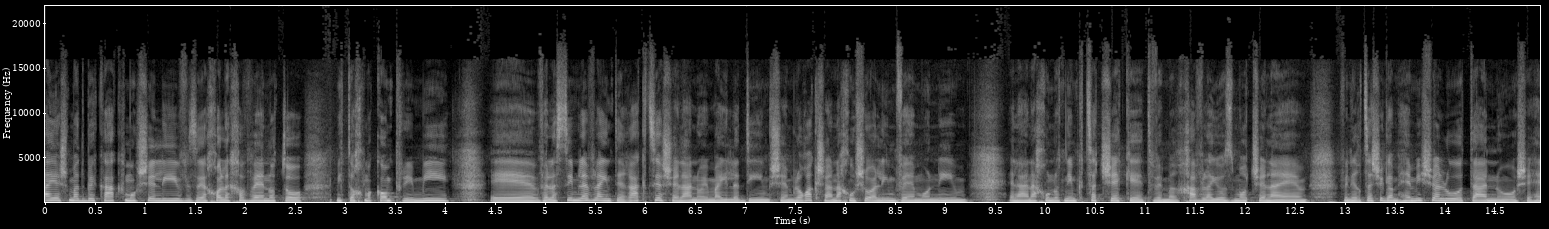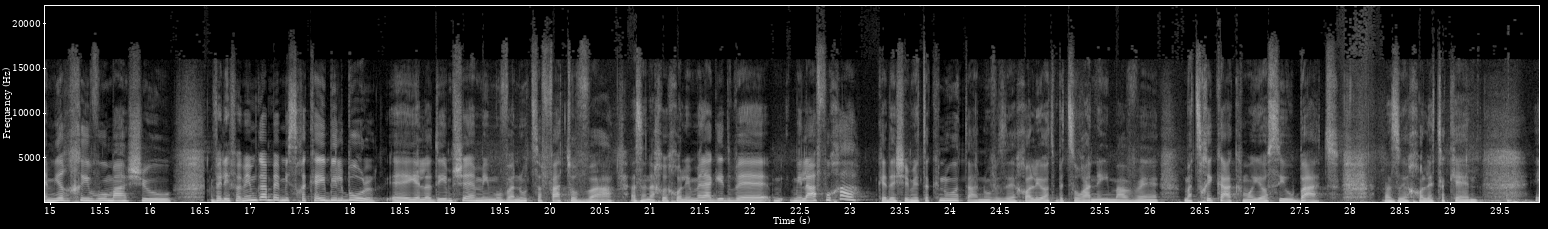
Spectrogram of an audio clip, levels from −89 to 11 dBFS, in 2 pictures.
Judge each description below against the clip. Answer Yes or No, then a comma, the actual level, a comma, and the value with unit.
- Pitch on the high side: No, medium, 180 Hz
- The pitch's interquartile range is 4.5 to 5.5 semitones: No, average, 3.7 semitones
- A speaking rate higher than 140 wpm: Yes, fast, 150 wpm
